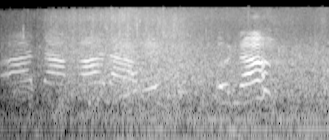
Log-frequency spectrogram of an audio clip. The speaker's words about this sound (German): In sanften Wellen schwappt das Nordpolarmeer an den Strand der Hauptstadt der größten Insel der Welt.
